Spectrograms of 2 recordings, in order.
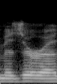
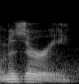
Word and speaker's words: Missouri: that don't live in missouri they call it missouri the great state of missouri you gotta extend that a longer that a-u-o sound i kind of wonder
